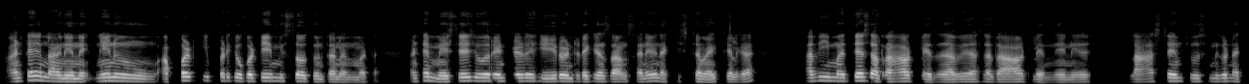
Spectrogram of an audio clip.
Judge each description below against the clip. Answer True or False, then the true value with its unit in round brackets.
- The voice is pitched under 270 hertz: True (140 Hz)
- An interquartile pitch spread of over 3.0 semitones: True (3.4 semitones)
